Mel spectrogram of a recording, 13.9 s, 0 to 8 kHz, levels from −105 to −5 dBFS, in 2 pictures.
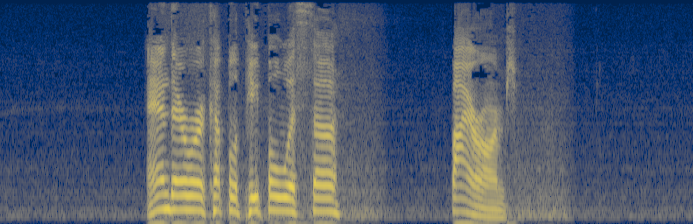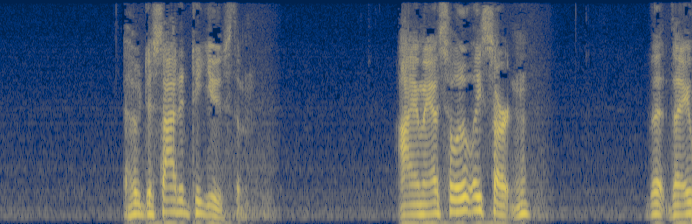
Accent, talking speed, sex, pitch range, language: American, 90 wpm, male, 105-145 Hz, English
